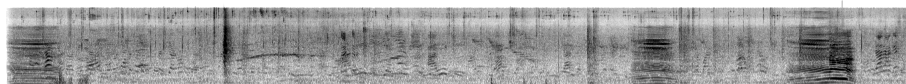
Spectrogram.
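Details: Cow (Bos taurus), moo.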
